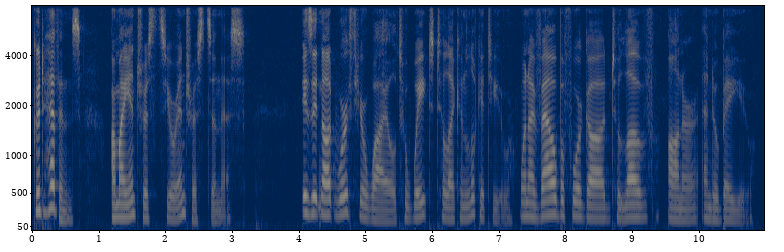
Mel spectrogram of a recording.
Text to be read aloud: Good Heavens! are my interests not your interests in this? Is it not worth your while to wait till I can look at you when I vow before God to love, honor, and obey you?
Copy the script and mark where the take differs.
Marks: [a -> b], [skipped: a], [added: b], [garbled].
Good Heavens! are my interests [skipped: not] your interests in this? Is it not worth your while to wait till I can look at you when I vow before God to love, honor, and obey you?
